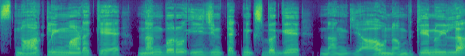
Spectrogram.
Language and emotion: Kannada, fearful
